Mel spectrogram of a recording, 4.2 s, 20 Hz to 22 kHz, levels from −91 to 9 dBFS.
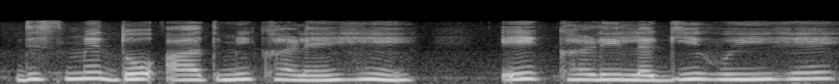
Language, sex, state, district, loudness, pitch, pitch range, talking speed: Hindi, female, Madhya Pradesh, Bhopal, -14 LUFS, 260 Hz, 240-275 Hz, 145 wpm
